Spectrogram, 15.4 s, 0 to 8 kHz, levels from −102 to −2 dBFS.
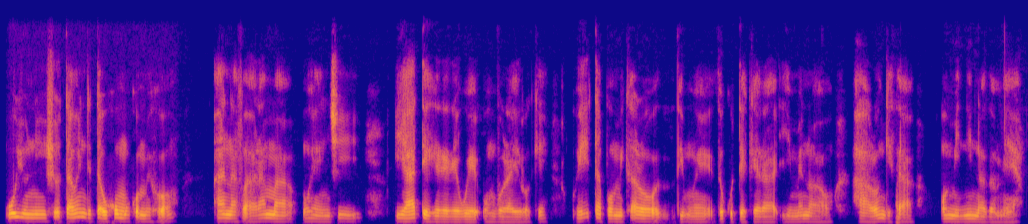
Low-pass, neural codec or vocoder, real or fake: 7.2 kHz; none; real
